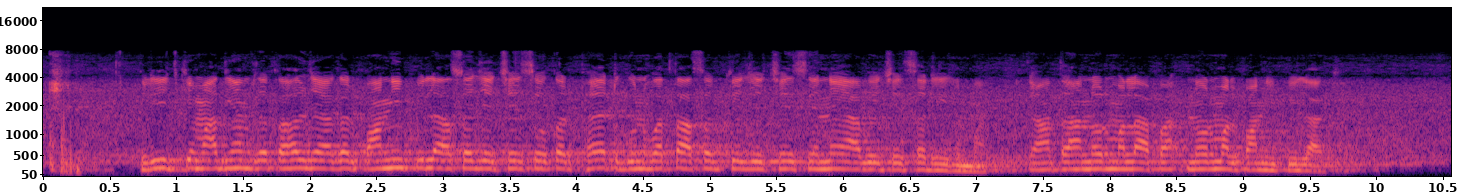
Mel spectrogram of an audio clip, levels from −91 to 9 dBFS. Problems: background sounds at intervals, low volume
